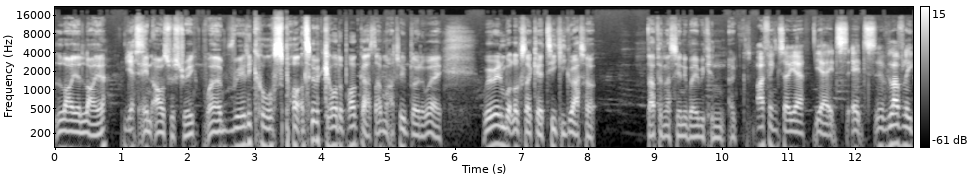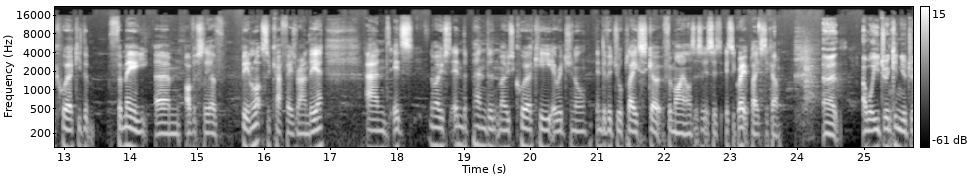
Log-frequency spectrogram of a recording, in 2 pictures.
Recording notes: We also speak to the owner of Liar Liar, a stunning cafe at the heart of Oswestry where this podcast was recorded.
